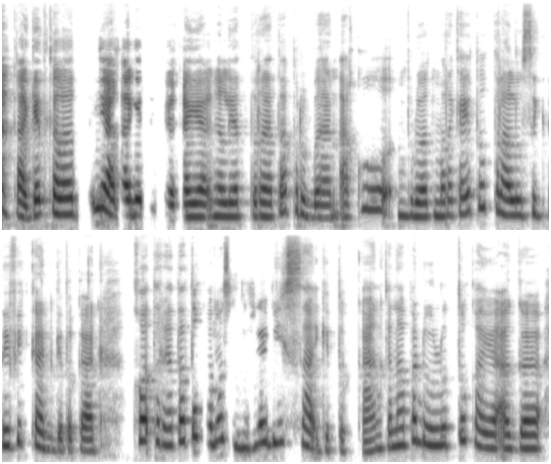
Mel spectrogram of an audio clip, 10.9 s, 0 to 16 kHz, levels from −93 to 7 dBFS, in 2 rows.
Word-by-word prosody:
kaget 235 +2 +5
kalo 260 -1 +6 0.2
iya, 350 -4 +8
kaget 245 0 +6
juga 285 -11 -10
kayak 215 0 +5
ngelihat 220 0 +2
ternyata 220 +6 -1
perubahan 220 -9 -3
aku 330 +9 -4 0.2
buat 225 -1 0
mereka 240 +2 -3
itu 335 +6 -2
terlalu 250 -8 +1
signifikan 265 +2 -3
gitu - - -5
kan, 185 -1 +1 0.4
"Kok, 345 -1 +6
ternyata 315 +3 0
kamu 360 -6 -1
tuh - - -2
sebenarnya 245 +4 -2
bisa," 310 -1 -3
gitu 195 -3 -12
kan, 175 +6 -6
"kenapa 265 +6 -3
dulu 280 -3 +1
tuh 355 +4 -4
kayak 240 -8 -1
agak 220 0 +2
245 Hz, 165 wpm, -21 LUFS, 220-305 Hz, 0.4 s, iya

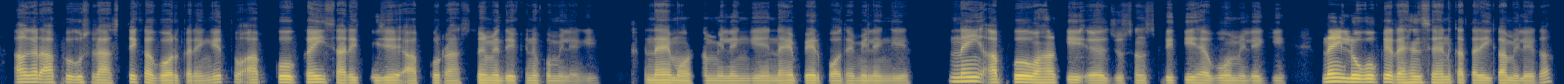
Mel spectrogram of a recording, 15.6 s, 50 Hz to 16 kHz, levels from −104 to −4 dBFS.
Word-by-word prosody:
अगर 145 +2 +3
आप 130 0 0
उस 125 0 -1
रास्ते 115 +3 -1
का 130 -2 0
गौर 110 +1 +1
करेंगे, 105 +7 -3
तो 140 -2 -10
आपको 130 +2 +1
कई 135 0 +4
सारी 115 -2 -1
चीज़ें 110 +1 -3
आपको 105 +2 -4
रास्ते 105 +2 -3
में 110 -1 +1
देखने 100 +1 -2
को 100 0 -7
मिलेंगी। 95 0 -10 0.5
नए 115 0 +3
मौसम 105 -1 -3
मिलेंगे, 100 0 -3
नए 105 +2 -1
पेड़-पौधे 105 -1 -2
मिलेंगे, 100 0 -5 0.4
नई 175 +1 +5
आपको 135 0 +4
वहाँ 125 0 +3
की 125 +1 -2 0.2
अ, - - +2
जो 105 +1 -9
संस्कृति 110 +2 -5
है 115 -1 0
वो 105 +1 -2
मिलेगी, 100 +1 -6 0.4
नए 165 +1 +9
लोगों 150 -2 +6
के 145 +1 +4
रहन-सहन 125 -1 +1
का 120 -1 -2
तरीका 110 0 0
मिलेगा। 100 +6 -3
110 Hz, 155 wpm, -24 LUFS, 100-125 Hz, 0.5 s, नए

